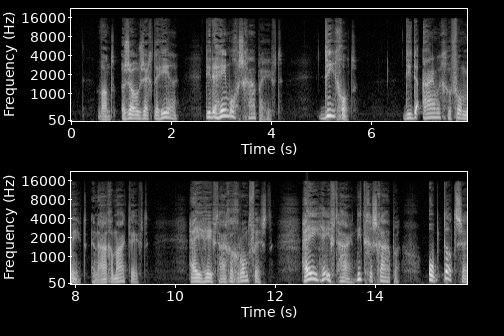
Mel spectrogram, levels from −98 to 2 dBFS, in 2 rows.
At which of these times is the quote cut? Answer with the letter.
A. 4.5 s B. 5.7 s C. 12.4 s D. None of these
D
